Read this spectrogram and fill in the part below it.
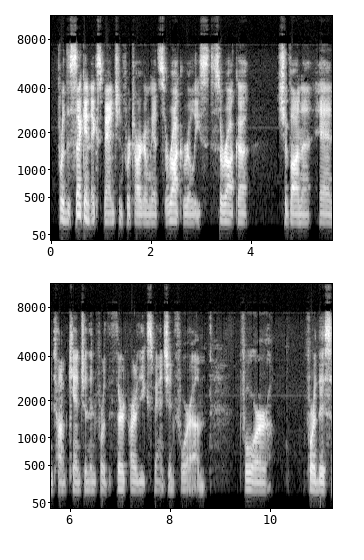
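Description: Low-voiced man, casual gaming commentary. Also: a bit bright, lo-fi sound. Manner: halting, thinking aloud. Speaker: video host.

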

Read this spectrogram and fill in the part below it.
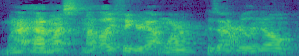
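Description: A man's voice: fairly low pitch, monotone, fast talker, sharp tone, a little hiss or hum. A twenty-two-year-old man talking casually and hesitantly, rambling with many restarts. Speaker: vlogger's boyfriend. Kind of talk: casual chat. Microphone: hidden camera across the room. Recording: very echoey room, voice far from the mic.

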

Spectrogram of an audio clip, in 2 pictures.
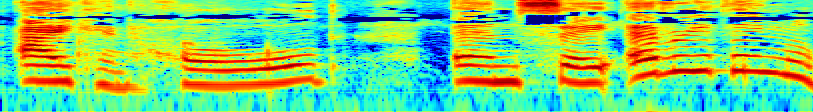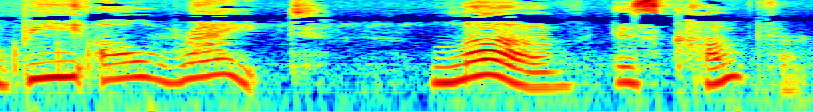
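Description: An American woman in her forties, a teacher reading a children's picture book aloud outdoors with deliberate, expressive phrasing. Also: high-pitched. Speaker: elementary school teacher reading a story. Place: outdoors on a residential deck.

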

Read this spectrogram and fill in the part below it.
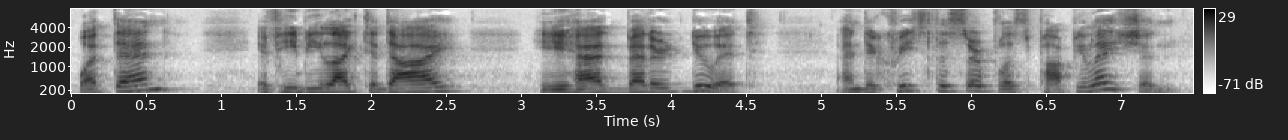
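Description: A man's voice: medium pitch, expressive, unhurried. A man voicing a stern, solemn spirit who rebukes in a grave, oratorical manner.

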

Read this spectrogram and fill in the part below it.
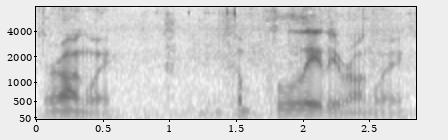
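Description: A man's voice: lowish voice, animated, unhurried, a little mellow, slight background noise. A man, a dog trainer, talking playfully to his dogs on a beach at night, recorded on a handheld camera. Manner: coaxing, playful talk to dogs. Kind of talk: casual talk to his dogs.

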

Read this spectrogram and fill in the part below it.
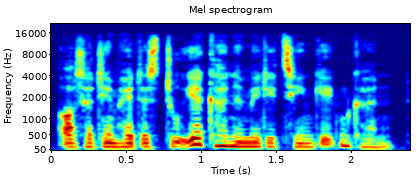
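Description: A scared but frank grown daughter in a radio play, husky, close dry sound. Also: female voice, extremely low pitch, fast talker, darkish tone, no room sound, exaggerated voice. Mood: tense. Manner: fearful, insistent, frank. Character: anxious grown daughter under suspicion of murder. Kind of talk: radio drama acting.

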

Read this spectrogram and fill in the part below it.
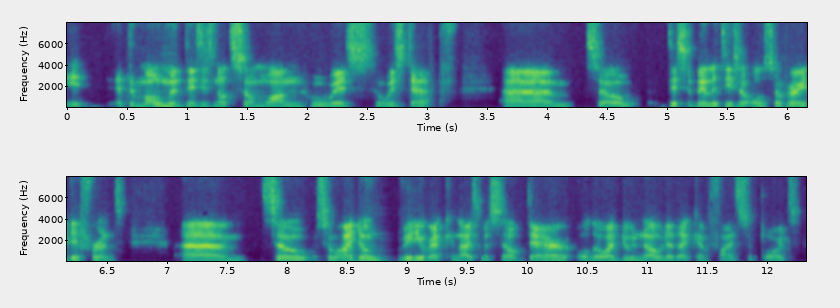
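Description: A man's voice: fairly high pitch, fairly bright tone. A man in his thirties sharing a reflection at an online workshop, hesitant with many fillers and restarts, speaking over a laptop video call from a room at home. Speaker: workshop participant. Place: home room with window blinds.

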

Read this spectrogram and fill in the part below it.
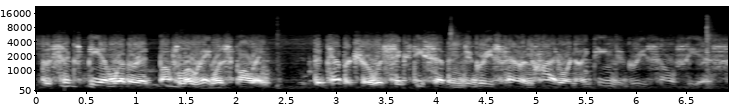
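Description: A synthesized male announcer reading a scripted weather report impersonally over weather radio. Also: mid-range voice. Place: played through a handheld radio indoors. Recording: muffled, noisy weather radio broadcast.

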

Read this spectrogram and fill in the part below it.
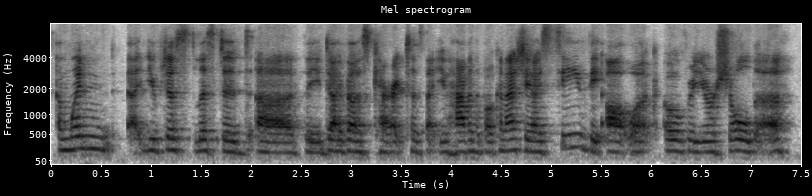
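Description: A woman's voice: lowish voice, fairly even intonation, moderate pace, hardly any pauses, a little mellow, muffled recording. A middle-aged woman hosting a conversational interview over a video call from home. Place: indoors at home, room with bookshelves, on a video call.

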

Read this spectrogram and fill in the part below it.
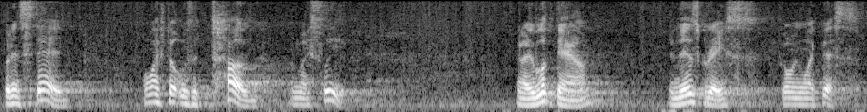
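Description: Older American preacher in an echoing church. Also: male voice, medium pitch, animated, darkish tone. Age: 60s or older. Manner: deliberate, emphatic phrasing with pauses and repetition. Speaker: bishop preaching. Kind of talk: sermon with storytelling. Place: large stone church interior, at lectern. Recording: reverberant church hall, background noise.

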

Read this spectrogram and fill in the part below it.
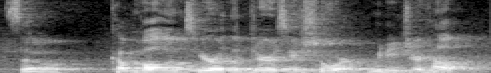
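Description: A man's voice: on the high side, quick pace, a little mellow, soft background music. A man speaking as a charity organizer in a promotional interview style. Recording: very echoey room with chatter behind.

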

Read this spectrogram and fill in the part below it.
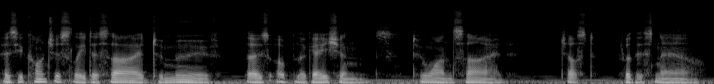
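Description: A man guiding a hypnosis meditation in a soothing, measured way with deliberate pauses. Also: low voice, fairly even intonation, dark tone. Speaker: hypnotherapy guide. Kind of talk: guided meditation, hypnosis narration. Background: relaxation music.

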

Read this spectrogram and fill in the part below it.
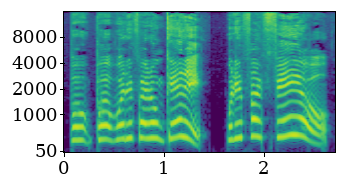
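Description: Woman as an eager anxious teen girl, high voice, very dramatic, acted story. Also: steady tone, unhurried, smooth, no room sound, studio quality. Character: eager, anxious teenage girl dreaming of acting. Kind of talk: acted dialogue in a one-person story.

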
